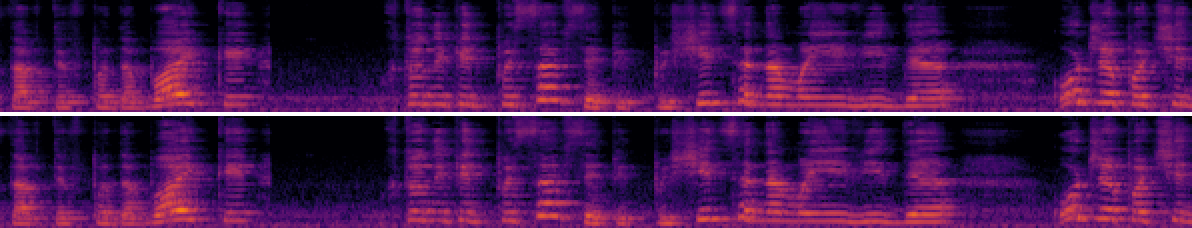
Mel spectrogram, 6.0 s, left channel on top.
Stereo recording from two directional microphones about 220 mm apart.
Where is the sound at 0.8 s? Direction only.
Centre (ahead or behind).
